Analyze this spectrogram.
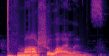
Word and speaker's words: Marshall Islands: Marshall Islands, Marshall Islands. So ma is the stressed syllable, ah, ma, and then you're adding the sh consonant sound.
